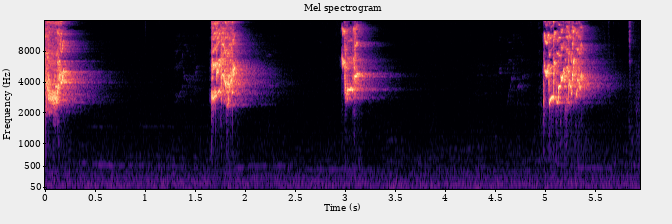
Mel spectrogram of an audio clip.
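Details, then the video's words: Shrill lovebird screeches meant to draw replies from other lovebirds, four harsh high bursts spaced roughly every one to two seconds, each fading quickly, with near silence between. "Suara Burung lovebird cocok untuk pancingan lovebird pasti nyaut"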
